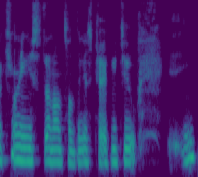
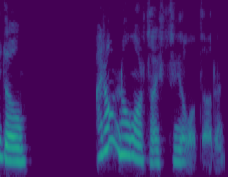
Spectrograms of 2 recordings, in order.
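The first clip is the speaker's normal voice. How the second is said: normal talking voice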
